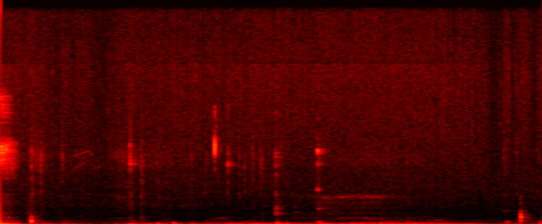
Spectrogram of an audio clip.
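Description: Faint, scattered clicks of computer keyboard keys being typed, over a low background hum.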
